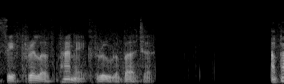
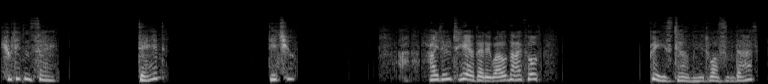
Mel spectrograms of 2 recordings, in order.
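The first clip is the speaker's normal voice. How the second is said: put-on high, halting old-lady voice; shocked pleading; 13 semitones higher than usual. A narrator's reading. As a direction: plead haltingly, pitched right up. Deaf lady pleads after terrible news.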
